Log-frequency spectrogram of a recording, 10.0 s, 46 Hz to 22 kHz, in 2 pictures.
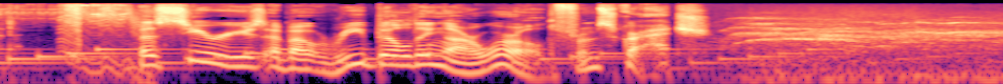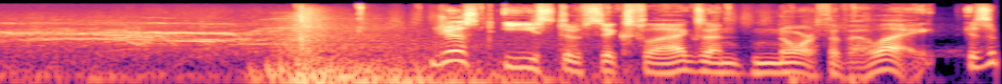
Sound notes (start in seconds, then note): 3.6 people screaming; 6.2 dramatic music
